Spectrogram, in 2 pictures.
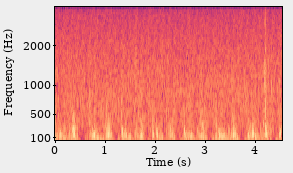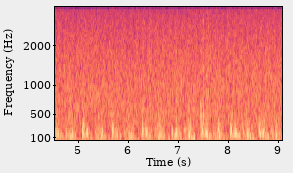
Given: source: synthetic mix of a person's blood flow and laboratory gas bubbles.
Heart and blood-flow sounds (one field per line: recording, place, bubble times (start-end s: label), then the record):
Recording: Doppler ultrasound of blood flow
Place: precordium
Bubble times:
0.00-0.03 s: bubbles
4.14-4.38 s: bubbles
7.43-7.55 s: bubbles
From the record:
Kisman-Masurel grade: 123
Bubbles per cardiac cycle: 1 to 2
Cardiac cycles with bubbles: 10 to 50%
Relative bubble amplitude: loud (0.450 to 0.775)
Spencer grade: 2 (many but less than half of the cardiac periods contain bubble signals, singularly or in groups)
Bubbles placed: anywhere in the cardiac cycle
